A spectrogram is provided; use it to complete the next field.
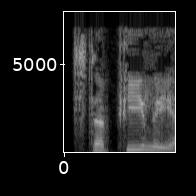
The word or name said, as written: stapelia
